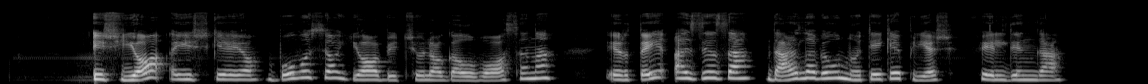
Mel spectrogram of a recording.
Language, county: Lithuanian, Klaipėda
